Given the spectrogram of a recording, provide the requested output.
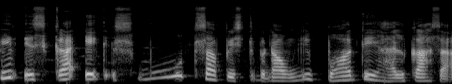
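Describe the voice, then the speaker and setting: A woman's voice, fairly high in pitch, swings very widely up and down. The tone is bright and sharp, and the sound is dry and close with no echo. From Odisha, India. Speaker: cooking channel host. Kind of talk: cooking tutorial. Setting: home kitchen on a veranda.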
